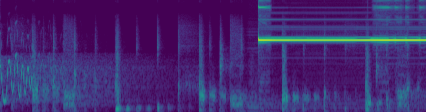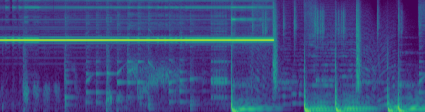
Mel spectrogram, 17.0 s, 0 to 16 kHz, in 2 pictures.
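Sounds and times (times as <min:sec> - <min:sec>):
high-pitched alarm buzzer: 0:05.2 - 0:14.0.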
